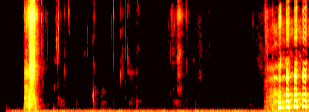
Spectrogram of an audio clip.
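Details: Dog sneezing: one short, sharp sneeze burst, then quiet, ending with a rapid series of snorting puffs.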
